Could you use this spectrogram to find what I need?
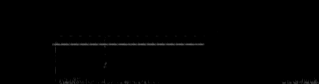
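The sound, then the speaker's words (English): A telephone rings on several phone lines, heard as one sustained, bright electronic ring lasting about one and a half seconds. It cuts off abruptly, leaving quiet low rumble behind. “I had to pause it. But wouldn't you know, that person trying to call me on every single phone line in here was trying to tell me that my interest rate had gone down on a credit card”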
